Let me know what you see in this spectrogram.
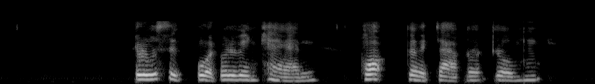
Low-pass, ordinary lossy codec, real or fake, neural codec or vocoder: none; none; fake; codec, 16 kHz, 2 kbps, FreqCodec, smaller model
